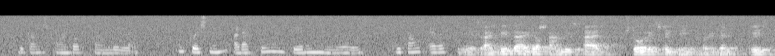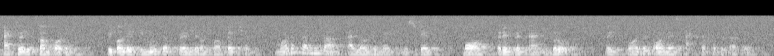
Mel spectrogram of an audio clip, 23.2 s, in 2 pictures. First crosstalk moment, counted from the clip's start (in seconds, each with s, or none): 6.9 s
